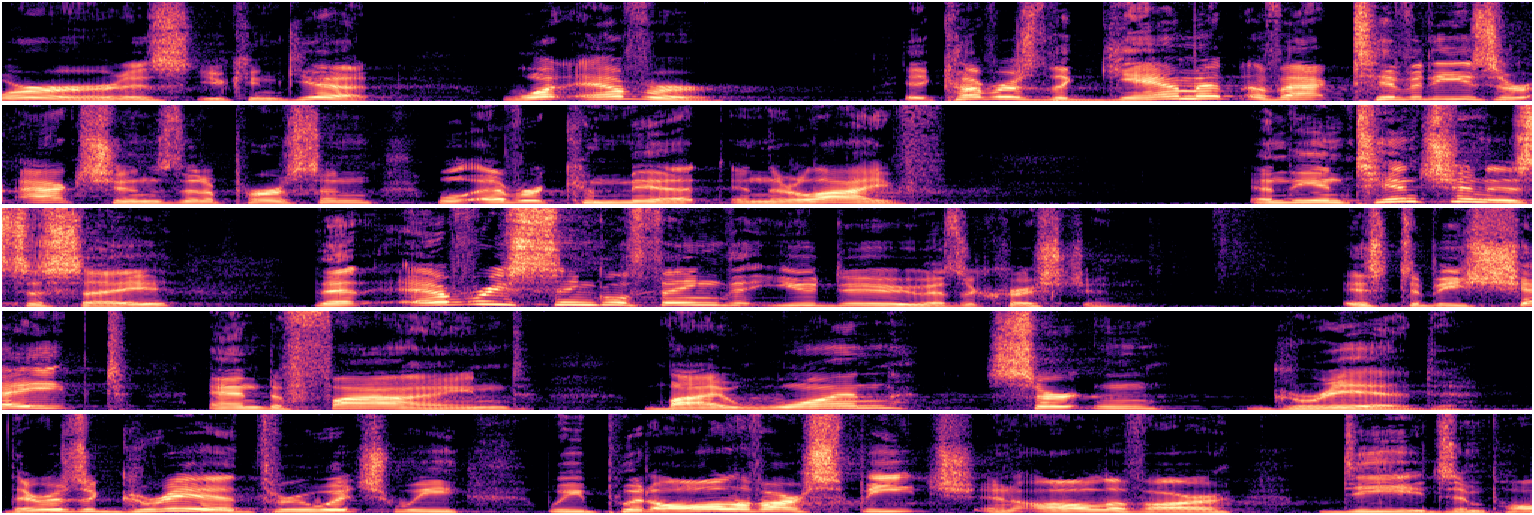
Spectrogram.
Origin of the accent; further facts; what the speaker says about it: United States; we're Americans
